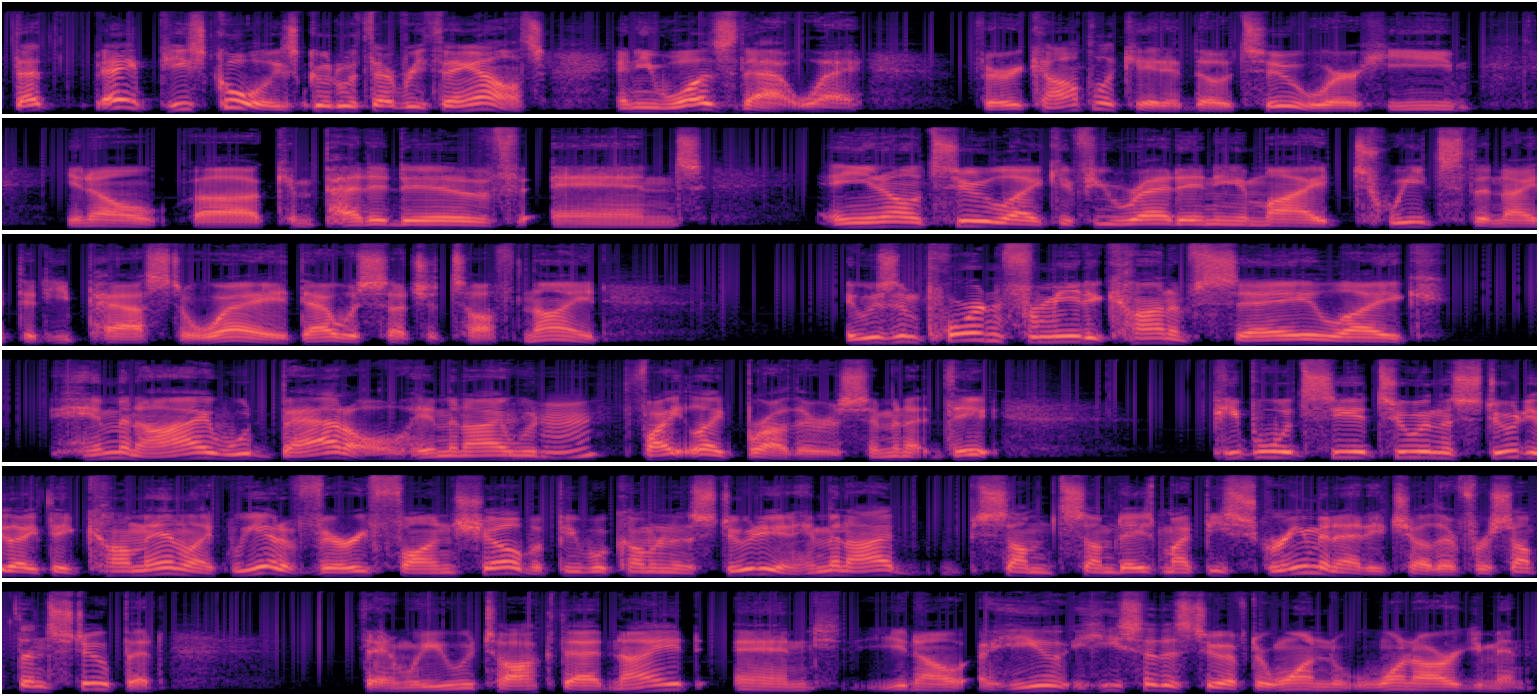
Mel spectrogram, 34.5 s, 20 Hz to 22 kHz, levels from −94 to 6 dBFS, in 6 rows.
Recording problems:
thin; very; fading below 300 Hz
crackle, like an old record; faint; 30 dB below the speech

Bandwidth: 15 kHz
